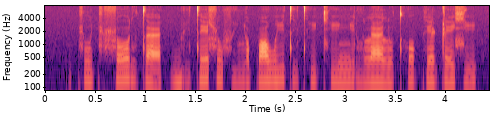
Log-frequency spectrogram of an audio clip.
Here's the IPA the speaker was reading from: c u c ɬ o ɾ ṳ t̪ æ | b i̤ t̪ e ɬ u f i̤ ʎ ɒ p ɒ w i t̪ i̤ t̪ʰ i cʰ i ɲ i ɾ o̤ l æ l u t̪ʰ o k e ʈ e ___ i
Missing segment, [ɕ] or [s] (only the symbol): ɕ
